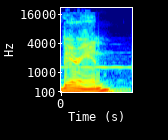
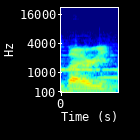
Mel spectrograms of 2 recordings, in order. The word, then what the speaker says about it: Vyrian: Grug, Durin, and Varian. Is that how I pronounce that, Sam? By the way, It's Vyrian. Vyrian. Thank you, Vyrian.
